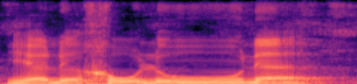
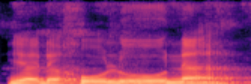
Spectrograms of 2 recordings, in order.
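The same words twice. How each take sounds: First: The kh sound is thick and full. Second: The kh sound is thin and weak. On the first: The speaker calls it right. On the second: The speaker calls it wrong.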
